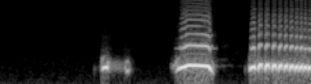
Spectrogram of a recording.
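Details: Spotted dove call meant to stir rival males: a soft stuttered opening, a steady mid-pitched coo, then the start of a long quavering coo that is cut off.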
